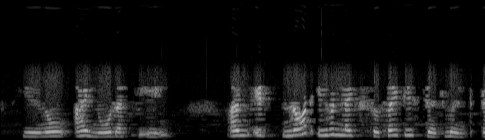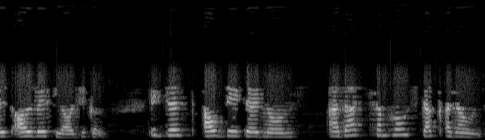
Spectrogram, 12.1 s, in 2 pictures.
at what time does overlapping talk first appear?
none

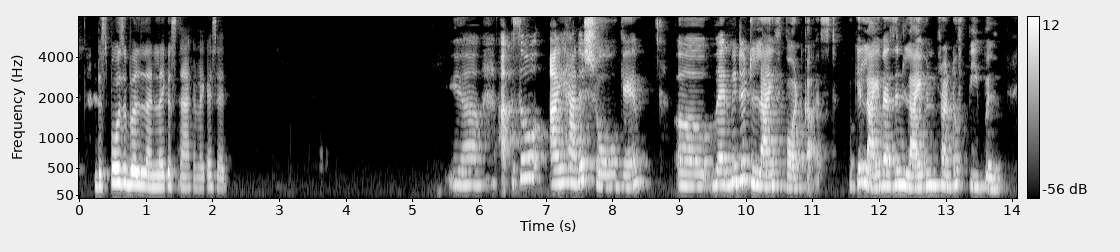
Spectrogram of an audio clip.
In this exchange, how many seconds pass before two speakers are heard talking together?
none

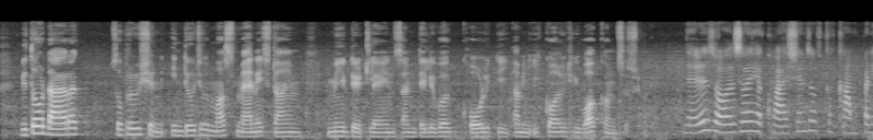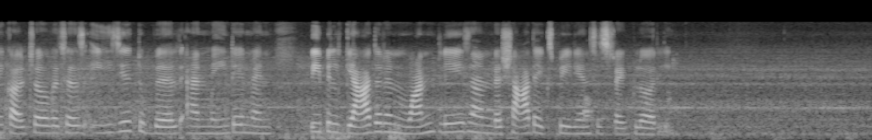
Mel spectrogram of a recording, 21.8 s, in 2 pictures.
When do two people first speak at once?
none

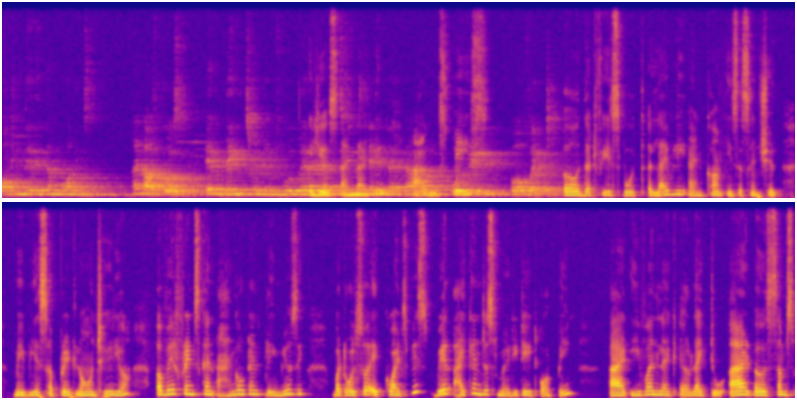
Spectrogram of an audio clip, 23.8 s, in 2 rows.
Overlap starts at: 5 s

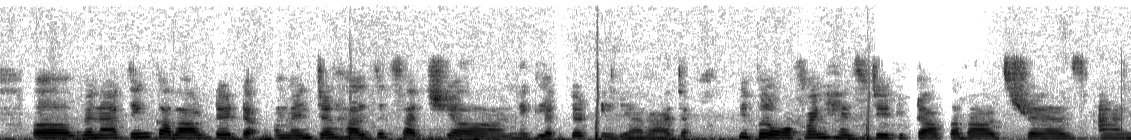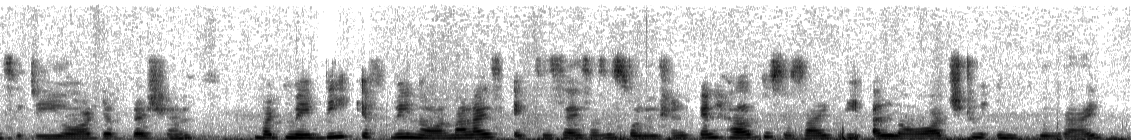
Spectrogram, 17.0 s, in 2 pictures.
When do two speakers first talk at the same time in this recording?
none

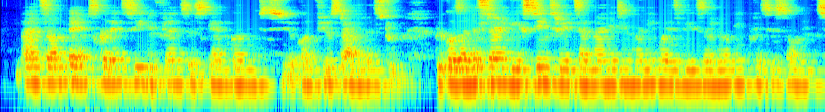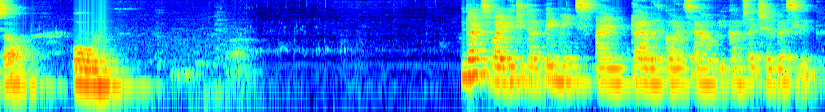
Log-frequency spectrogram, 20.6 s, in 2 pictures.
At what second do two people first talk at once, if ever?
none

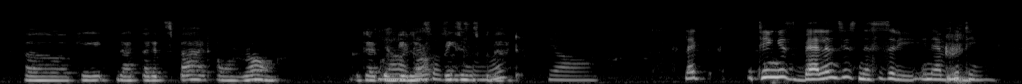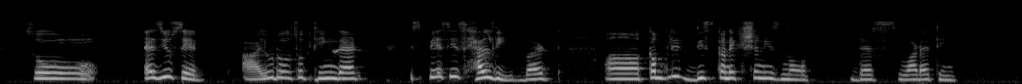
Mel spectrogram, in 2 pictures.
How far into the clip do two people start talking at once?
4 s

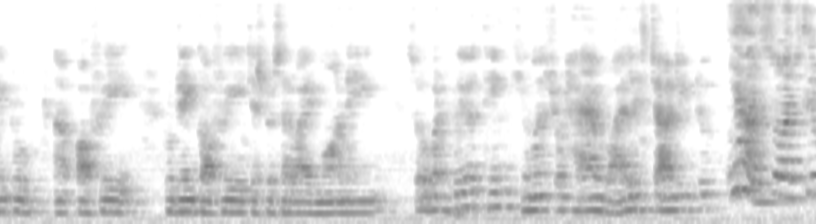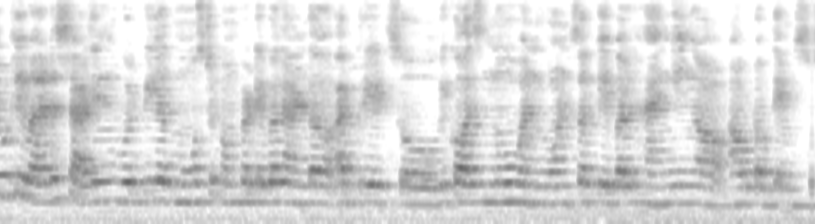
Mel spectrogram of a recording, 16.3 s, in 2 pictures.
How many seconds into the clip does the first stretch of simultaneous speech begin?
none

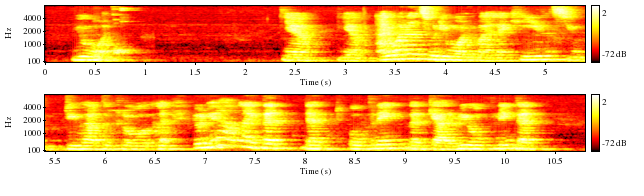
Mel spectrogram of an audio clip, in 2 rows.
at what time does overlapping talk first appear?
none

